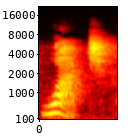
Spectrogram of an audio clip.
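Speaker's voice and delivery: Watch with a crisp final tch; clear model word. Shown as a demonstration. Teacher modelling Watch for pupils to repeat.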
